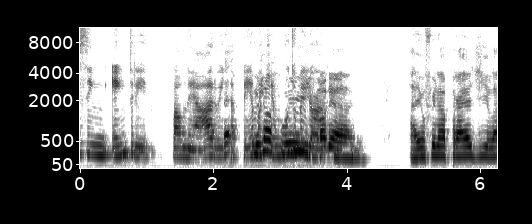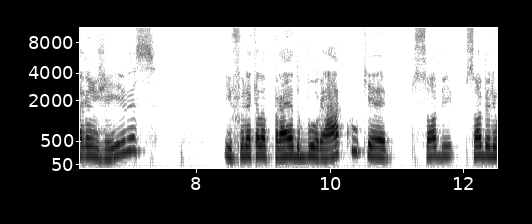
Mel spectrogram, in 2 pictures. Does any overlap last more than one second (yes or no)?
yes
